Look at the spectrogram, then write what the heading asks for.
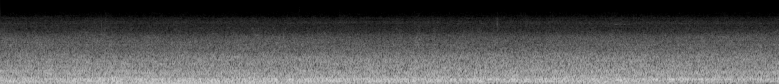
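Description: Steady noise of a passenger train at a station platform: an even rumble with a faint low hum held throughout.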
